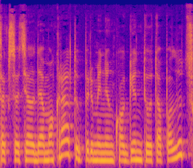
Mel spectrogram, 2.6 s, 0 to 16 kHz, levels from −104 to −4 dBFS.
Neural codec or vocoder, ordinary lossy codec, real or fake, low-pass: none; MP3, 96 kbps; real; 14.4 kHz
